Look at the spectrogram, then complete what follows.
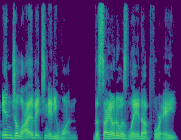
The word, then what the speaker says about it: Scioto: West Virginia River Front also a spelling note scota is spelled s c IO t o it's the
